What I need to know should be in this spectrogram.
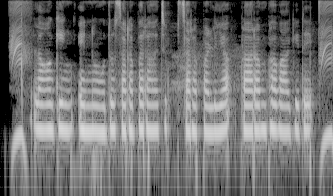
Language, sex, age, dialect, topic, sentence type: Kannada, female, 18-24, Coastal/Dakshin, agriculture, statement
